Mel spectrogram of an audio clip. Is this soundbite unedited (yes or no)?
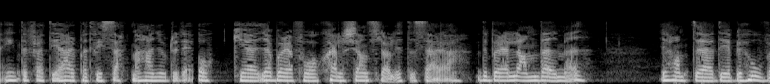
no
